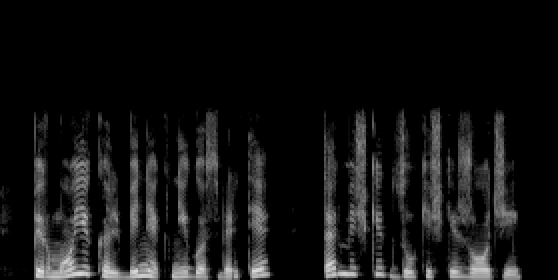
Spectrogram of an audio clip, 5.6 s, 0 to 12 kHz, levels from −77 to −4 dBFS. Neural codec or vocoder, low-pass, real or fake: none; 7.2 kHz; real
